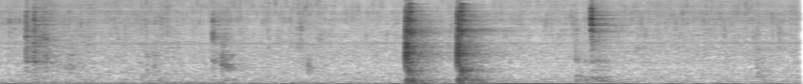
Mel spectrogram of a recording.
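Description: A cooking utensil scraping and knocking against a pan as onion pieces are stirred into a thick tomato masala gravy, with the gravy sizzling underneath. There are several separate scrapes, the loudest a pair about two seconds in.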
